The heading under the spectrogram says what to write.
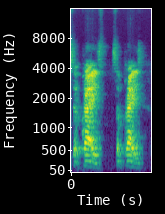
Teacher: two syllables the first is Sir and the second is Christ in this case you stress the second syllable because it is a verb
